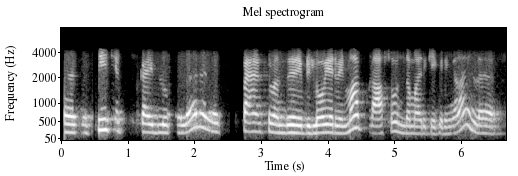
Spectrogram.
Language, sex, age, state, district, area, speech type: Tamil, female, 18-30, Tamil Nadu, Sivaganga, rural, conversation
